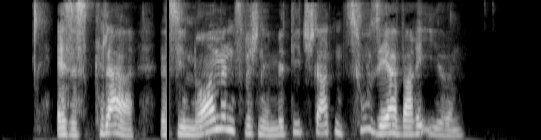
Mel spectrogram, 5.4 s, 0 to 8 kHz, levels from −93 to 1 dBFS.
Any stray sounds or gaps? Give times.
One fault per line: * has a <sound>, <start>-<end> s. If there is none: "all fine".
* has a dropout, 1.7-1.7 s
